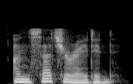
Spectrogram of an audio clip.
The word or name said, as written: unsaturated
